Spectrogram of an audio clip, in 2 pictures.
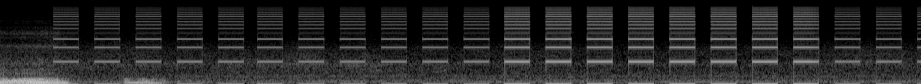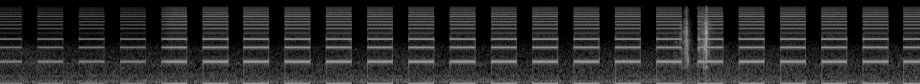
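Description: Alarm clock beeping over and over, about two and a half short electronic beeps a second. It gets louder about five seconds in, softer for a few seconds, then louder again.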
